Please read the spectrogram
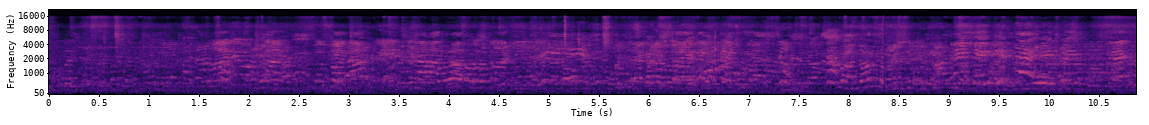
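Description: Chatter of several people talking at once, with no single clear voice.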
